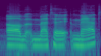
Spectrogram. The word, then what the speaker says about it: Matt: Matt is pronounced like man's name Matt.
